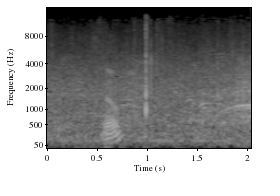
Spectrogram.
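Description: A bat cracks against a baseball.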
